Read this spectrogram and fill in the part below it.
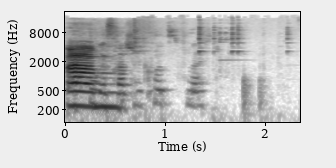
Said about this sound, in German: Kleine Windspiel ist wieder da.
